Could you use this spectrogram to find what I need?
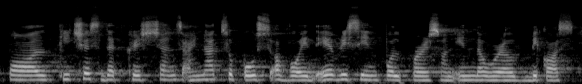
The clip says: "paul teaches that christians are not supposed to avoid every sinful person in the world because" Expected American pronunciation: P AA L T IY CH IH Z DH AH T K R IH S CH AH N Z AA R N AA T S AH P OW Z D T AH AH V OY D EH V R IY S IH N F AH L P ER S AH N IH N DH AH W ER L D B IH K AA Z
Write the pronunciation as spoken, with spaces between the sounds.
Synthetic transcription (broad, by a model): P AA L T IY CH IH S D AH T K R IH S CH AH N S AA R N AA T S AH P OW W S T AH AH V OY D EH V R IY S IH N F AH L P ER S AH N IH N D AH W ER L D B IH K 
